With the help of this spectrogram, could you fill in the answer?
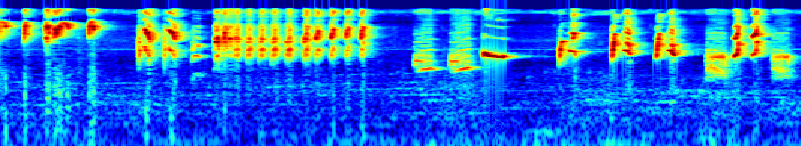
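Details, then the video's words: A caged orange-headed thrush sings a fast, varied run of high chattering notes and rattles, then clear slurred whistles and short sweet phrases, packed without pause. "Anis Kembang Gacor ROCK N ROLL"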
